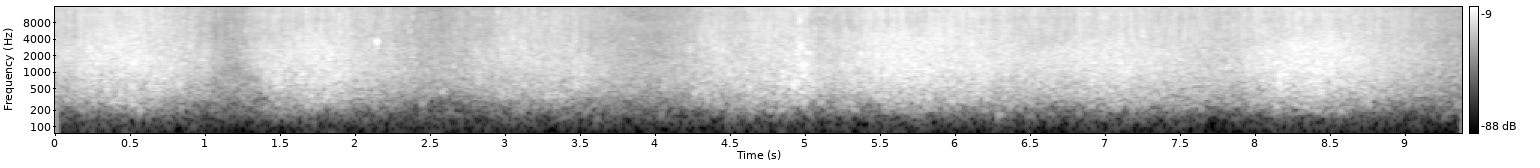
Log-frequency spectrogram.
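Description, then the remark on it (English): Ocean waves wash in and recede in a steady rhythm, broad hissing surges swelling and fading every couple of seconds, continuous with no voices present. “Deep Relaxation, Soothing Ocean Waves”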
